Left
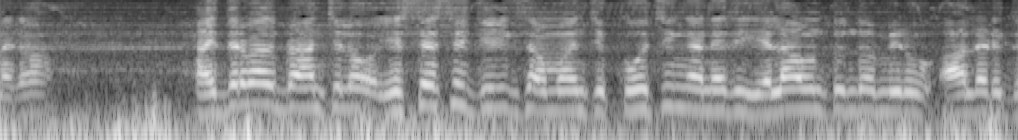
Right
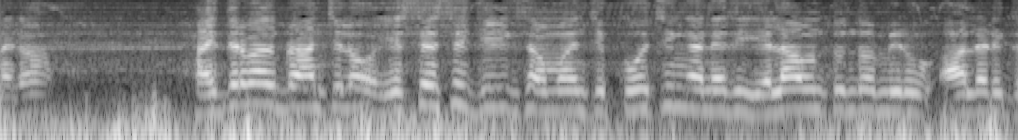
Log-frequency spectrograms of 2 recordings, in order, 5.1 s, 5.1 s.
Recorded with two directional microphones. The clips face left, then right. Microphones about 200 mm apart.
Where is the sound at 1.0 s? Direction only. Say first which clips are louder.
Left 2 dB; 35° left (ahead or behind).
